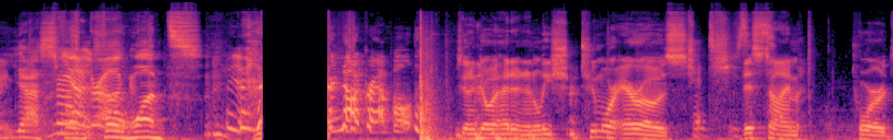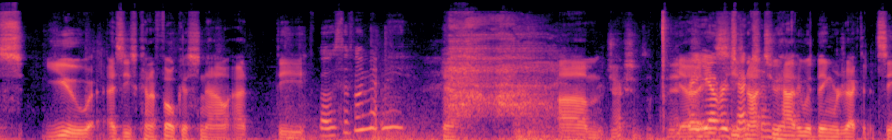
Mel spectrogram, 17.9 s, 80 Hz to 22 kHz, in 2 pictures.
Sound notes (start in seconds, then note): 3.2 laughing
